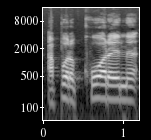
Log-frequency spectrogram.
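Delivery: Boston accent attempt. Shown as a demonstration. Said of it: "I don't know what accent I'm doing".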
